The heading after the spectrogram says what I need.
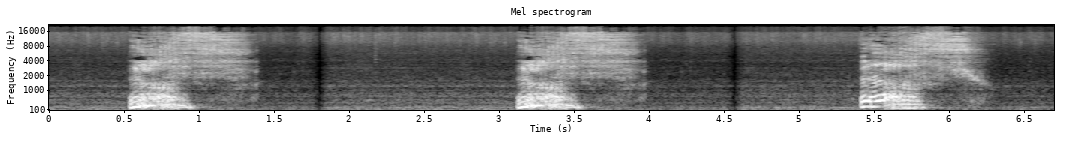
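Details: Intense loud sneezing in the shower: three forceful sneezes about two and a half seconds apart over steady running water.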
